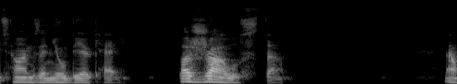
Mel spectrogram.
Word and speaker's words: пожалуйста: Пожалуйста. Once again, пожалуйста. So we have another silent letter here. The y towards the end is not heard.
